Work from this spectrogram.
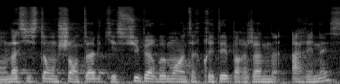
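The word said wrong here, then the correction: Arènes: Jeanne Arène.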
